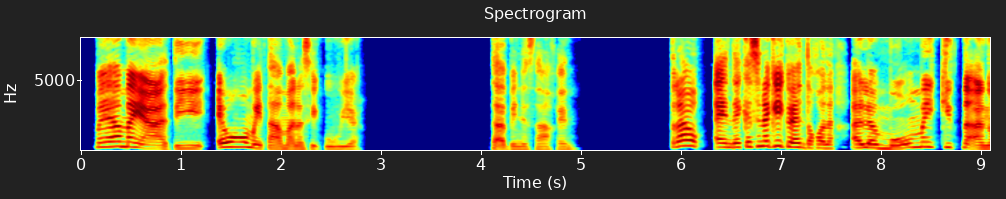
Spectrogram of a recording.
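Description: A young woman telling a story in casual chat, animated, laughing often and acting out the dialogue she quotes. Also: medium pitch, no echo.

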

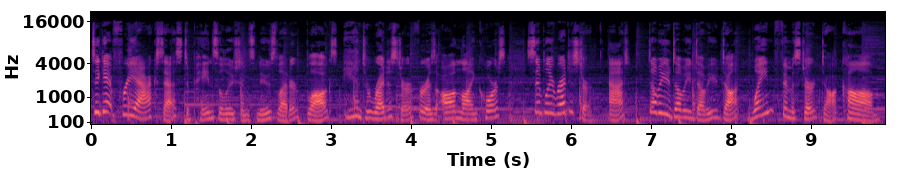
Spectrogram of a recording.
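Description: A woman's voice: mid-range voice, big pitch swings, moderate pace, hardly any pauses. A woman reading a polished, scripted podcast introduction. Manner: polished promotional read. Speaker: podcast announcer. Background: music.

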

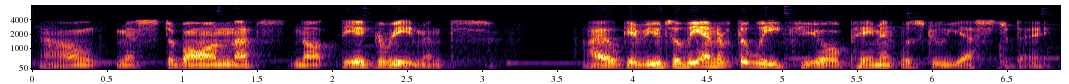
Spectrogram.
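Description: A man putting on a gravelly, courteous debt collector. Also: lowish voice, soft background music, close to an everyday voice. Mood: stern. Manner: courteous but unyielding, measured. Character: polite, firm male debt collector. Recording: tinny phone-like line.

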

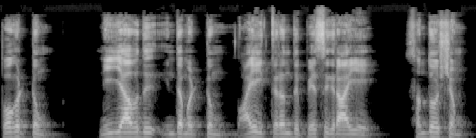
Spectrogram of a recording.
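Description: A man's voice: medium pitch, fairly even intonation, a little slow, darkish tone, natural voice. A man reading aloud voices a mocking young man who teases a shy bride.

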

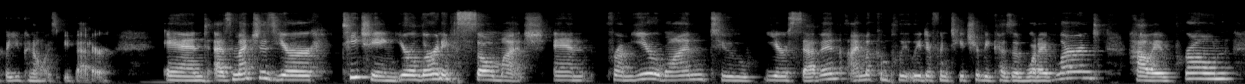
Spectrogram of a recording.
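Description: A woman teacher talking about her seven years of teaching in an earnest, reflective way, with light laughs. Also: mid-range voice. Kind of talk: casual interview chat.

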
